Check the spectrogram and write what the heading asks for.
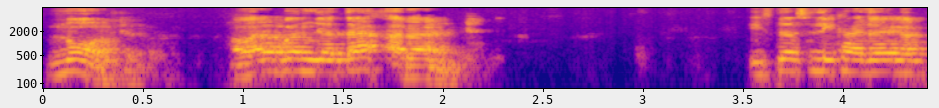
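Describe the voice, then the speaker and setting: A man's voice: high-pitched, a little slow, darkish tone, dull audio. A man teaching a grammar lesson to a classroom, often asking his students questions and repeating key points. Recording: distant, light background noise.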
